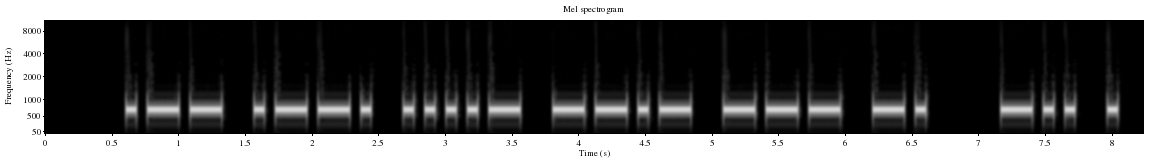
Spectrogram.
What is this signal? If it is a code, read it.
Morse code, heard as a keyed tone, about 15 wpm, 700 Hz. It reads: WP4QON DE
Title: USA Callsign DE Callsign 15wpm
